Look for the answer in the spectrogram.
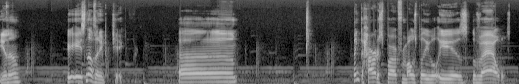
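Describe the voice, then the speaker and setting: A man with a Southern-style American drawl, chatting casually and ramblingly with viewers as a livestreamer. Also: high-pitched. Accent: Southern-style US drawl, put on. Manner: rambling, hesitant explanations. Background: music.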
